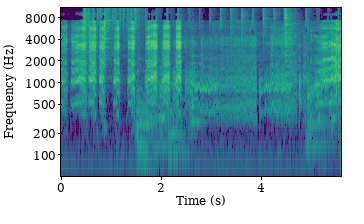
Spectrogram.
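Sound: chickens clucking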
